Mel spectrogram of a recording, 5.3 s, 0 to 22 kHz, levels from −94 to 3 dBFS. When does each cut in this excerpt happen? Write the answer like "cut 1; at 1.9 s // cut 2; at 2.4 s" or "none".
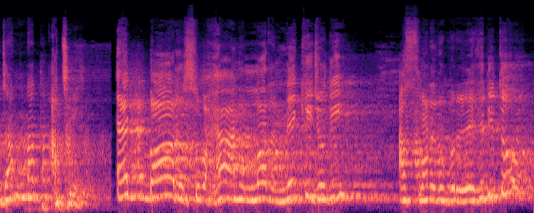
cut 1; at 1.0 s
